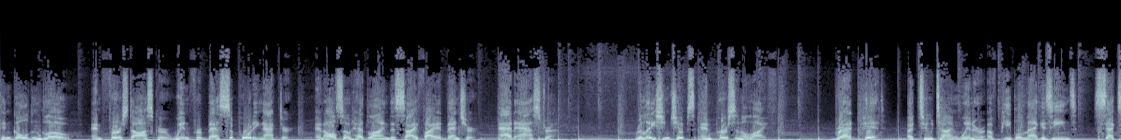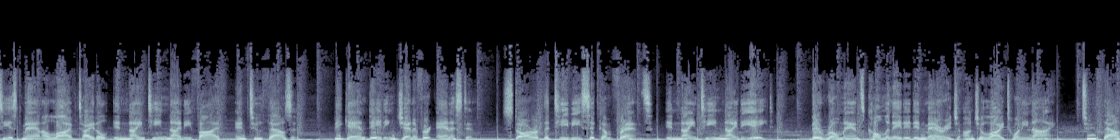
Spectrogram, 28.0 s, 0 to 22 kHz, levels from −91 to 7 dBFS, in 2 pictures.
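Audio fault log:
Throughout, hard clipping: the signal is driven about 12 dB past what the stage can pass, so every peak above that ceiling is sheared flat, roughly one sample in twenty. Those squared-off tops throw energy into high harmonics, giving a harsh fuzz on each loud moment. Unlike soft saturation, which rounds peaks and adds warmth, this edge is abrupt and brittle, and it tracks loudness rather than sitting on the whole sound like noise.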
